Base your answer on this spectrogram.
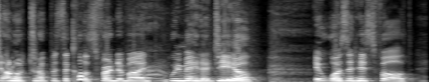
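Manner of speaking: acted frantic panic, pitched way up and loud. Retelling a man's begging, then the next part in a mock-panicked voice. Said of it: "he's in a panicked voice".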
